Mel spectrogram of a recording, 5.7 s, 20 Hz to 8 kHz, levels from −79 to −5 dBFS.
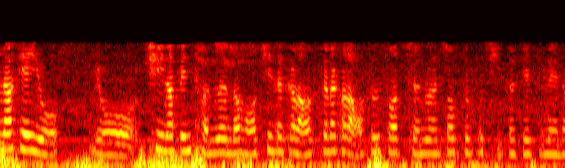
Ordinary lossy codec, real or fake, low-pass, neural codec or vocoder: AAC, 16 kbps; real; 7.2 kHz; none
